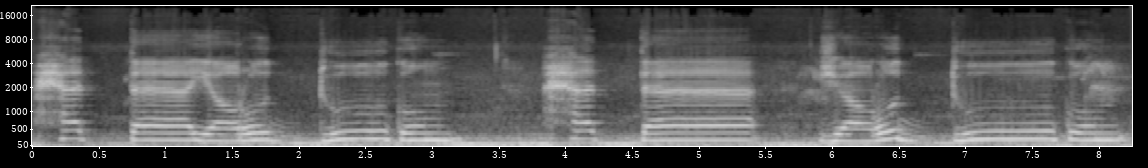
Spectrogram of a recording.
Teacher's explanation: را کو پر پڑھیں کیونکہ را کے اوپر پیش ہے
